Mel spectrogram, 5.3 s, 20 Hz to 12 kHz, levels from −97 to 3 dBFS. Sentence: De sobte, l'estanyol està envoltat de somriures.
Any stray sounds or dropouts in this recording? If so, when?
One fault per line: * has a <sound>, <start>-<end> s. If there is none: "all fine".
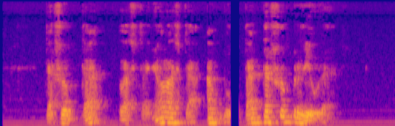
* has a dropout, 3.1-3.2 s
